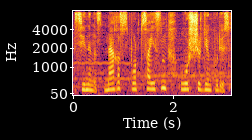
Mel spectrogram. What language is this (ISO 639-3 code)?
kaz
